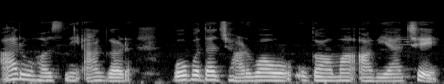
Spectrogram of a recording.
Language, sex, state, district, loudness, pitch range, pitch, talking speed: Gujarati, female, Gujarat, Valsad, -16 LUFS, 165-195 Hz, 180 Hz, 150 wpm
